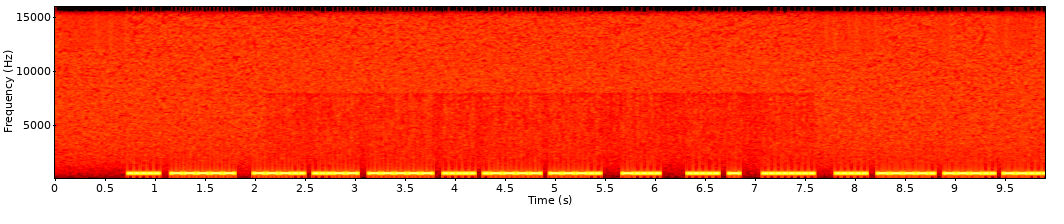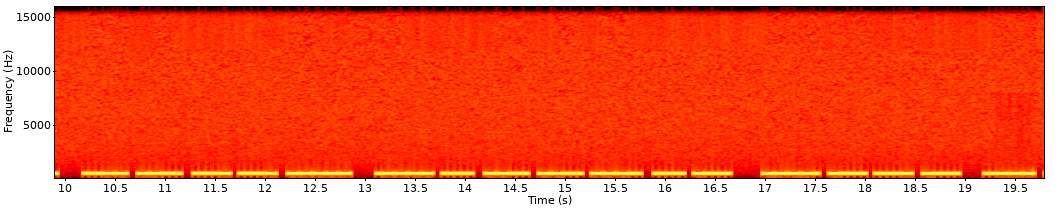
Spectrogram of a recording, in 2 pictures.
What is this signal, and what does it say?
Morse code, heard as a keyed tone, hand-sent with a paddle, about 36 wpm, 560 Hz. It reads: 50 830518 6 5T <HH> 5987 37440 1577856 9646 …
